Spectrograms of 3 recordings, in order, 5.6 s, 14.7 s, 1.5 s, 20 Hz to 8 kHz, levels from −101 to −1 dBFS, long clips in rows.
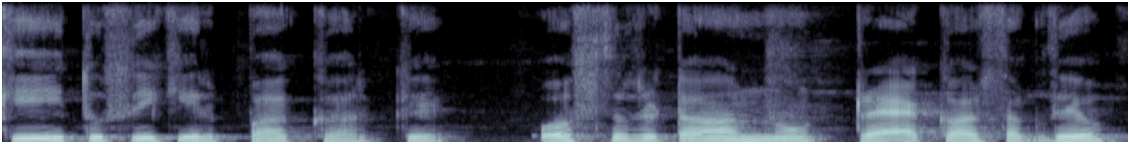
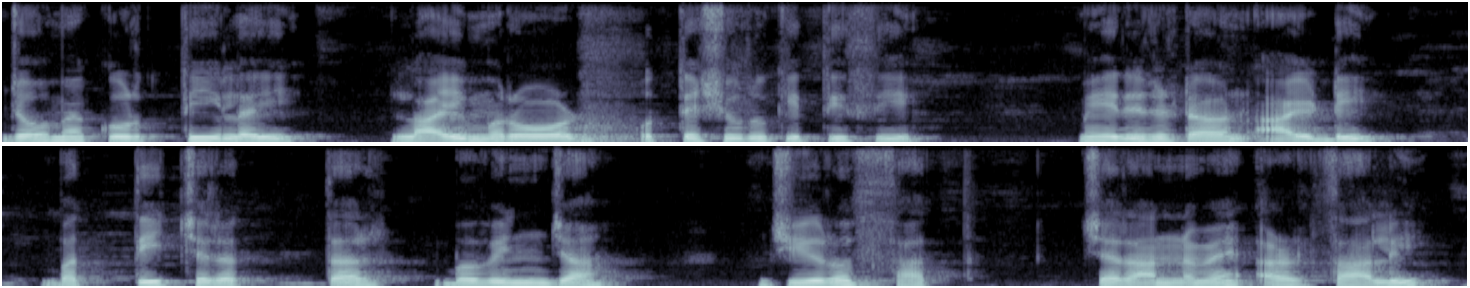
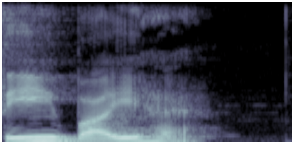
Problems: constant background noise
